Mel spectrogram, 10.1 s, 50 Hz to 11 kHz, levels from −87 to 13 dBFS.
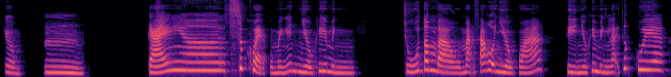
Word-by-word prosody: Kiểu, 260 -4 -5 0.4
ừm, 250 -3 -1 1.0
cái, 295 +8 +5
ơ, 345 -1 +2
sức 345 +6 +1
khỏe 270 -11 +2
của 240 - -8
mình 240 +1 -3
ấy, 310 - -4
nhiều 275 -6 -1
khi 315 +6 -2
mình 240 -4 -3 0.7
chú 285 +1 -2
tâm 365 -2 +4
vào 245 -4 +2
mạng 270 +2 -2
xã 320 - +4
hội 325 -2 +1
nhiều 265 -4 0
quá 260 +10 -2 0.4
thì 265 -2 -1
nhiều 250 0 -2
khi 325 +6 -4
mình 275 -5 -2
lại 260 0 -5
thức 435 +1 -4
khuya, 370 -2 +3
275 Hz, 160 wpm, -22 LUFS, 250-345 Hz, 1.0 s, cái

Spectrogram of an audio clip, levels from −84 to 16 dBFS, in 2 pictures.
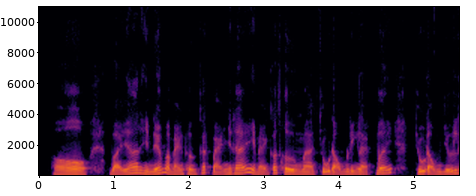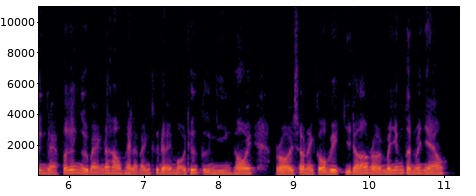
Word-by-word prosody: Ồ. 130 -1 +2 0.2
Vậy 120 0 +1
á 185 +6 +2
thì 160 - -1
nếu 145 +7 +3
mà 225 - +1
bạn 130 -2 -3
thường 135 -2 -2
kết 195 +4 -6
bạn 125 +2 -4
như 155 - -2
thế 170 +6 +1
thì 210 - +2
bạn 120 -4 -4
có 190 - -1
thường 135 -4 +4
mà 125 -1 -1
chủ 135 +3 0
động 130 -1 -1
liên 155 +1 -2
lạc 125 -4 0
với 175 +5 +2 0.3
chủ 150 +2 +4
động 130 -1 0
giữ 130 +1 +2
liên 175 -2 -1
lạc 120 -3 -3
với 170 - +2
cái 200 - +3
người 150 -7 +1
bạn 120 +1 -2
đó 190 - 0
hông, 170 -4 -2
hay 170 - 0
là 145 - -2
bạn 125 +2 -5
cứ - - -1
để - - +3
mọi 130 -6 -3
thứ 195 +7 +2
tự 130 - -1
nhiên 160 +3 -4
thôi, 165 0 +2 0.3
rồi 125 -1 +3
sau 150 +5 0
này 135 -2 -1
có 165 +6 +4
việc 130 -5 +3
gì 130 -2 -1
đó 160 +9 +3
rồi 125 - +2
mới 150 +5 +1
nhắn 190 +2 -2
tin 170 -4 +1
với 170 - -1
nhau? 170 +1 -2
145 Hz, 300 wpm, -24 LUFS, 130-170 Hz, 0.3 s, thường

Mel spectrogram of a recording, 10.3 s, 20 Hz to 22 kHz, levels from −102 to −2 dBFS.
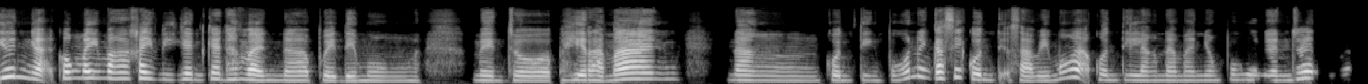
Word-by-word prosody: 'yon 380 +1 +4
nga, 250 - +4
kung 305 0 +3
may 320 - +7
mga 305 -2 +2
kaibigan 270 -4 +1
ka 275 +2 0
naman 245 -3 +3
na 215 0 0
pwede 205 -1 -1
mong 200 -1 -8 0.4
medyo 210 -2 -2
pahiraman 255 +5 +4 0.3
ng 230 -1 -2 0.5
konting 215 -1 -6
puhunan 320 - -4
kasi 305 +4 +3
konti 245 -8 -2
sabi 205 -2 -2
mo 320 +9 -1
nga, - - +2
konti 230 -3 -8
lang 215 0 -5
naman 215 0 -6
yung 220 0 -9
puhunan 225 -2 -6
diyan, 315 +4 +4
'di 440 - -47
ba? - - -15
230 Hz, 170 wpm, -24 LUFS, 215-280 Hz, 0.5 s, may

